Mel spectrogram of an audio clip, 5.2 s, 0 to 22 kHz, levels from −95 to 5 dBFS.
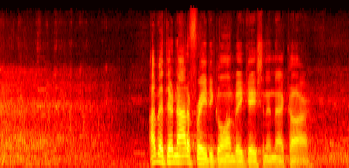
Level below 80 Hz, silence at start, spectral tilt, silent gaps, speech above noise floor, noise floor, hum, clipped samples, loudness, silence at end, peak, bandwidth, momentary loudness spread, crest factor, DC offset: -56 dBFS; 0 s; -6 dB/octave; none; 29 dB; -50 dBFS; none; under 0.1%; -21 LUFS; 0 s; -6 dBFS; 17.5 kHz; 24 LU; 18 dB; under 0.1%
